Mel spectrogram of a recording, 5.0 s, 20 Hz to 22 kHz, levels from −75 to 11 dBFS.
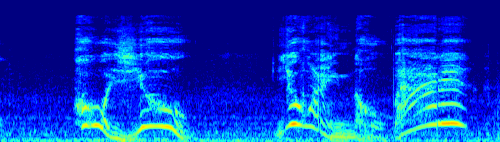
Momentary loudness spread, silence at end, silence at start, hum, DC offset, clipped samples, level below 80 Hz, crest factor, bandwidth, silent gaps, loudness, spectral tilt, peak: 23 LU; 0 s; 0 s; none; under 0.1%; under 0.1%; -42 dBFS; 18 dB; 14.5 kHz; none; -24 LUFS; -4.5 dB/octave; -8 dBFS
